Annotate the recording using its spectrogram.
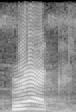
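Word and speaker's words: wreck: with silent letter W the rule is ऑफ in silent before are और एट the beginning of a word मतलब या तो आर के पहले silent होगा डब्लू या फिर वर्ड के स्टार्टिंग में जैसे डब्लू आर आई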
